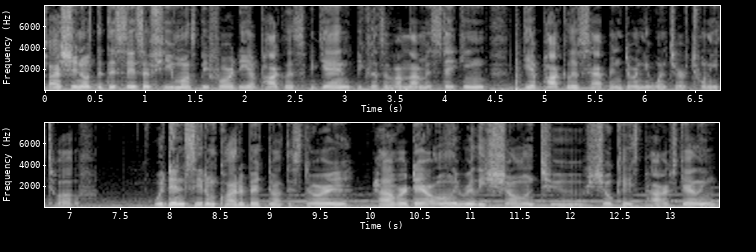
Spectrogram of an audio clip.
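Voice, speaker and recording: Against background music, a man talks very fast with a fairly low pitch and fairly even intonation. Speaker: anime commentary YouTuber. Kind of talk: anime lore explainer narration.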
